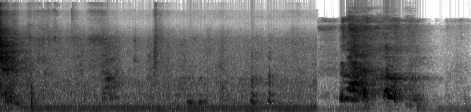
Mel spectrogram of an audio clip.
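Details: A single sudden, loud, explosive, breathy sneeze after quiet room hum, apparently made in front of a dog.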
